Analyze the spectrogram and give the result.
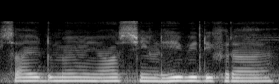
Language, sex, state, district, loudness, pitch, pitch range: Hindi, male, Jharkhand, Deoghar, -14 LUFS, 165 Hz, 160-165 Hz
